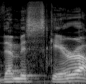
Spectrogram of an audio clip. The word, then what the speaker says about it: Themyscira: Basically, this project takes place on Themyscira, I'm pretty sure that's how you say it,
